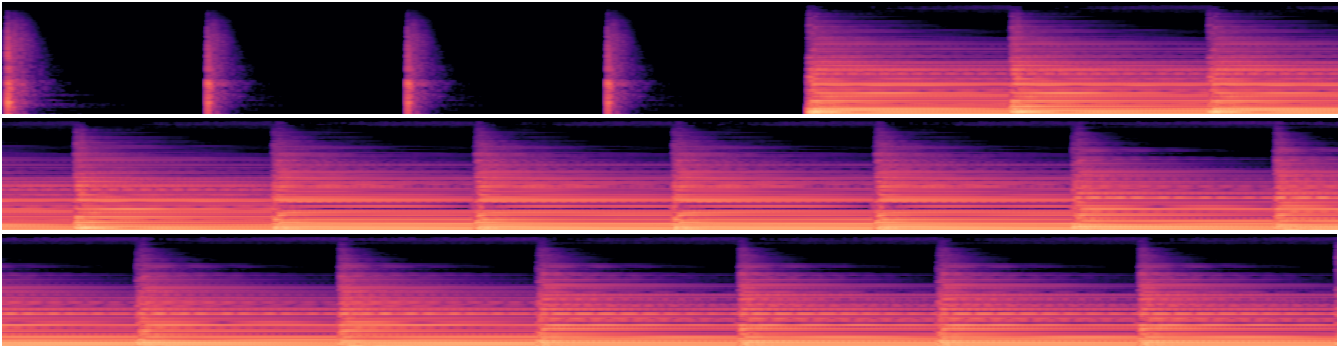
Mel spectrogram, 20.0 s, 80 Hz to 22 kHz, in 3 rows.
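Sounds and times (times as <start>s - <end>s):
chord progression in F major: 4.0s - 20.0s.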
